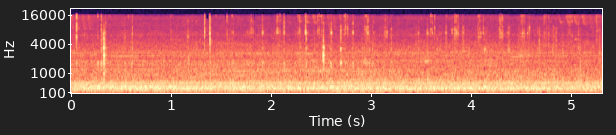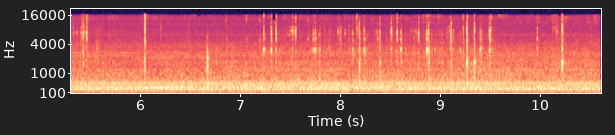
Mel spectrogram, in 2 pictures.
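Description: Faint scattered clicks and light taps of hand work on an engine's coil packs and their connectors, over a steady low hum.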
